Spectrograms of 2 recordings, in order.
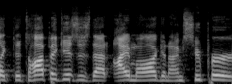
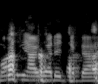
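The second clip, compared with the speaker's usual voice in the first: ordinary talk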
